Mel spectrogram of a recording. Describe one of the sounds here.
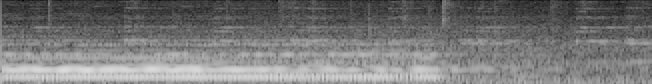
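A train horn sounds a long steady blast in the distance.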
